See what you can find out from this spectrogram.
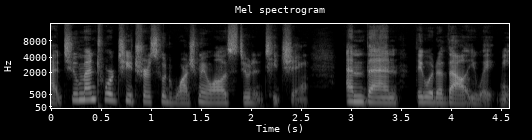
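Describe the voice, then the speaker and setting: In a Cantonese accent, a woman speaks with lively intonation in a very clean, dry, close recording with no echo and a silent background. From Fairbanks, Alaska. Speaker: tea farm founder. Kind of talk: interview conversation.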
